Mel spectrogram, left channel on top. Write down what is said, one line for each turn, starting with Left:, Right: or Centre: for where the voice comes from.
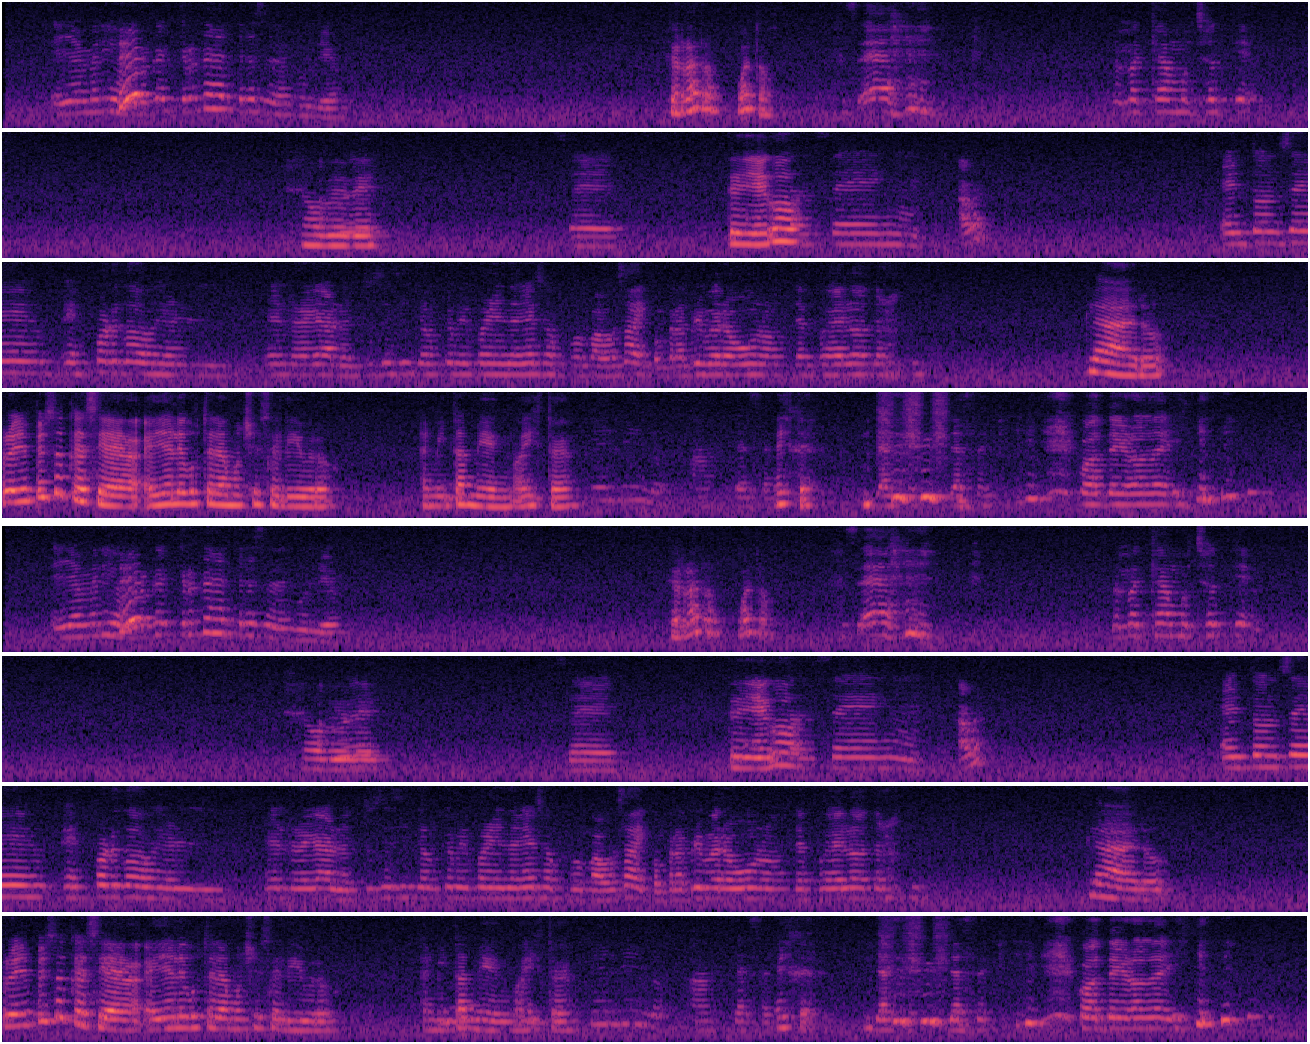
Right: Ella me dijo,
Left: Sí,
Right: creo que, creo que es el trece de julio.
Left: Qué raro. Bueno,
Right: <laughs> Sí. No me queda mucho tiempo.
Left: no,
Right: A
Left: bebé.
Right: ver. Sí.
Left: ¿Te
Right: Entonces,
Left: llegó?
Right: mm, a ver. Entonces es por dos el, el regalo. Entonces sí tengo que me ir poniendo en eso, pues vamos a comprar primero uno, después el otro. <laughs>
Left: Claro. Pero yo pienso que sí, a ella le gustaría mucho ese libro. A mí
Right: Mm,
Left: también, ¿oíste?
Right: Qué lindo. Ah, ya sé,
Left: ¿Oíste? <laughs>
Right: ya sé, ya sé. <laughs> Cuando te gradué. <laughs>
